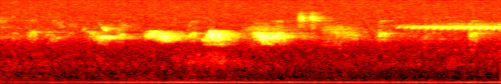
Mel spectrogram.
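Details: Woodland birds singing: a series of short bright chirped phrases about every half second, then a thin high buzzy trill toward the end, over a faint low hum.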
